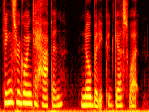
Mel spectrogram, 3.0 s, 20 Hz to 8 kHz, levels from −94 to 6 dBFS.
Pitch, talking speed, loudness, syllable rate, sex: 225 Hz, 180 wpm, -16 LUFS, 5.3 syllables/s, female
